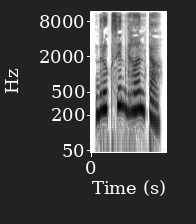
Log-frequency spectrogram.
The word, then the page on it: ದೃಕ್ಸಿದ್ಧಾಂತ: dřksiddhānta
